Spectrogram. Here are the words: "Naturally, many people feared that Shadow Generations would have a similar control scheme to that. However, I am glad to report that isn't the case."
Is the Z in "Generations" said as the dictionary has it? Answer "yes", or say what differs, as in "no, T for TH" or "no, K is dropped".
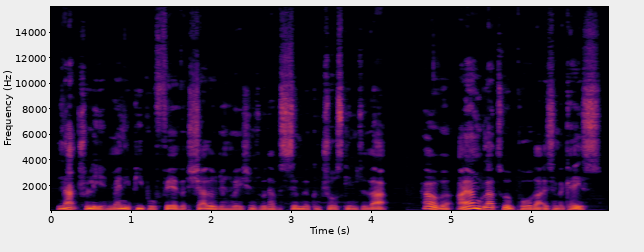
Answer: yes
